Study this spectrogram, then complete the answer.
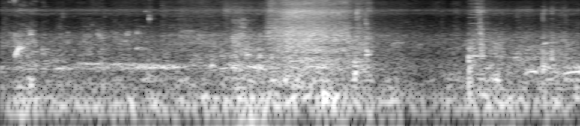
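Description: Half a bowl of water poured into a pot with sugar for a sugar syrup, a steady close trickle and splash that swells briefly midway, with light background noise.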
